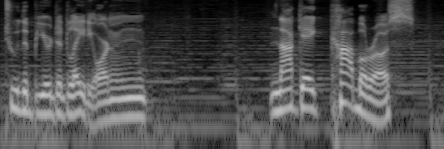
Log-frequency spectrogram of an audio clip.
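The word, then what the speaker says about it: Nagakabouros: the bearded lady or knock a cabarrus I think is the correct pronunciation which is allow ease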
